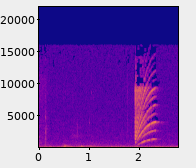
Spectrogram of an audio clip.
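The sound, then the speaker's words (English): A phone's emergency SOS alarm, set off by pressing five times, blares in one sudden loud burst, a harsh rising siren-like wail with stacked harmonics lasting under half a second, after a few faint thumps. “that calls the cops if you do that too many times”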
